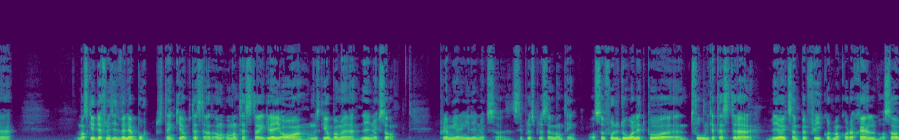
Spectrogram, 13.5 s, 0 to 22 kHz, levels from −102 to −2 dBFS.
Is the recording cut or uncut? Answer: cut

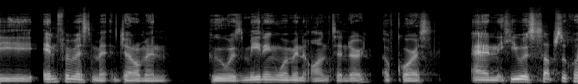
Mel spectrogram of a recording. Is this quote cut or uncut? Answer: uncut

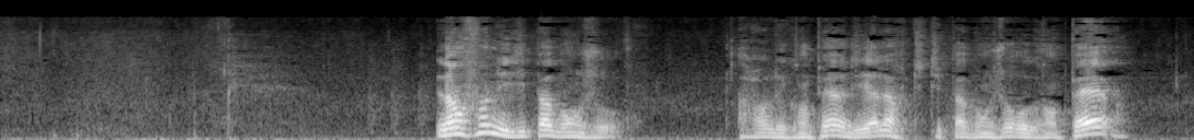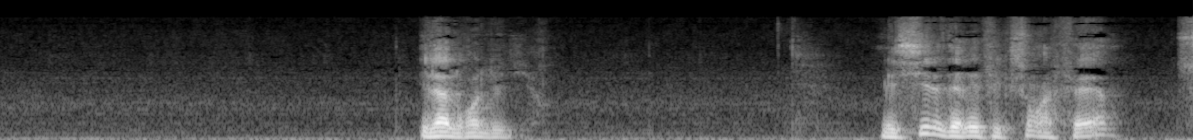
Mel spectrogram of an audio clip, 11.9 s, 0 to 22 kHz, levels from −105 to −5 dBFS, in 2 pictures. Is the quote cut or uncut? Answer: uncut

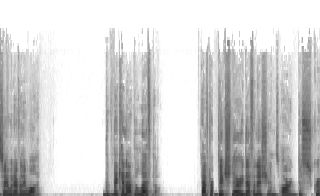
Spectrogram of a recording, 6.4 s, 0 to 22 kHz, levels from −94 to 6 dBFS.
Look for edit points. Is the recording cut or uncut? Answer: cut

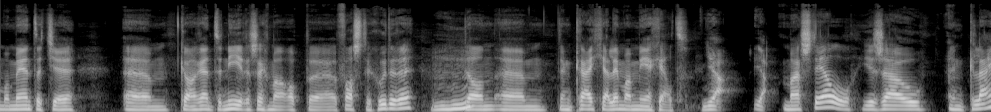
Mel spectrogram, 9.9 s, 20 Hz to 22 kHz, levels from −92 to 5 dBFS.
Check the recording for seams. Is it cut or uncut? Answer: uncut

